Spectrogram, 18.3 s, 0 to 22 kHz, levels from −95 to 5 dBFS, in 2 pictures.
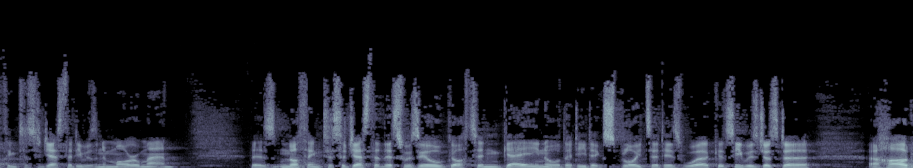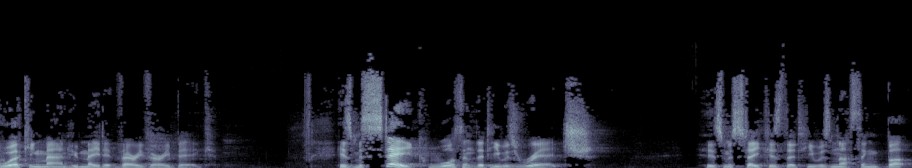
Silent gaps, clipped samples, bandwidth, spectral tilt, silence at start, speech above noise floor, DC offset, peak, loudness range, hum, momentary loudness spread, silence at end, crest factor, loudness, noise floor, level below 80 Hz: none; under 0.1%; 16 kHz; -3 dB/octave; 0 s; 49 dB; under 0.1%; -4 dBFS; 6 LU; none; 11 LU; 0 s; 26 dB; -29 LUFS; -79 dBFS; -72 dBFS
